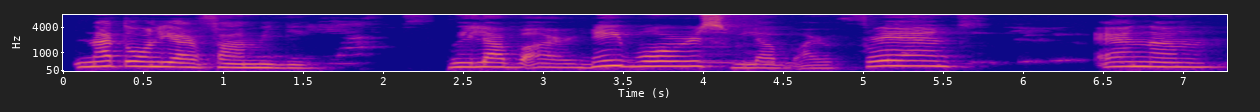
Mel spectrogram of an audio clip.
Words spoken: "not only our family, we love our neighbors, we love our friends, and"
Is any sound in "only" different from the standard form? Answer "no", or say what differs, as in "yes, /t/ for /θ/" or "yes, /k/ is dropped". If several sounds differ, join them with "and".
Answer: no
